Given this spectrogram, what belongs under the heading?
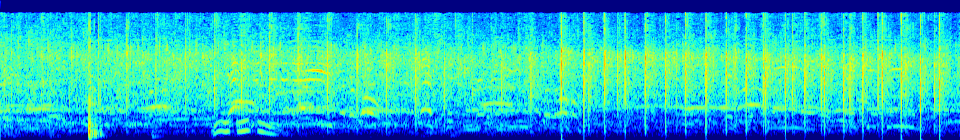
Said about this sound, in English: Would you clap your hands unto the Lord and shout unto God?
